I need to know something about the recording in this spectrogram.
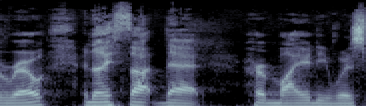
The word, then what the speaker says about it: Hermione: Until Goblet of Fire, I just read all the books in a row, and I thought that Hermione was pronounced Hermione for longer than I should have.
